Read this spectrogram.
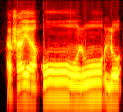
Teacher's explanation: Faya itu panjang, qafnya panjang, lamnya juga panjang. Fayaqulu ya lu dua harokat.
